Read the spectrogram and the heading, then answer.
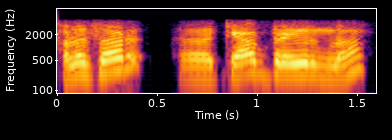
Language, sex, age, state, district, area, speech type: Tamil, male, 30-45, Tamil Nadu, Tiruvarur, rural, conversation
